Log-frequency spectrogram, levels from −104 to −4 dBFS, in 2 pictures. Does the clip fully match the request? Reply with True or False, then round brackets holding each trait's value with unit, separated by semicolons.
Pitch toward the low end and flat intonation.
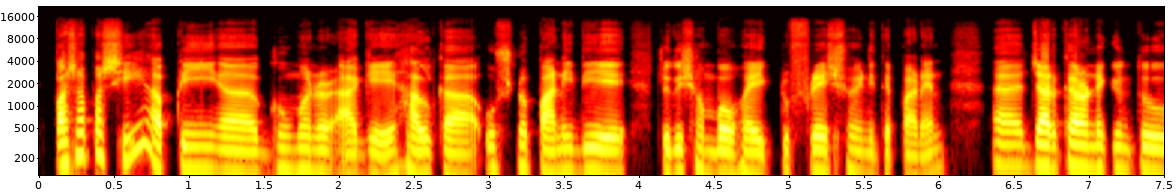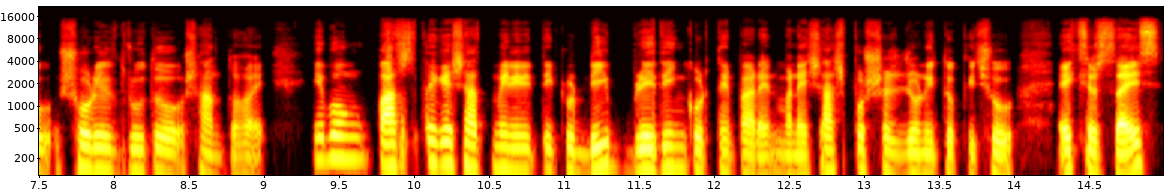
False (130 Hz; 3.1 semitones)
